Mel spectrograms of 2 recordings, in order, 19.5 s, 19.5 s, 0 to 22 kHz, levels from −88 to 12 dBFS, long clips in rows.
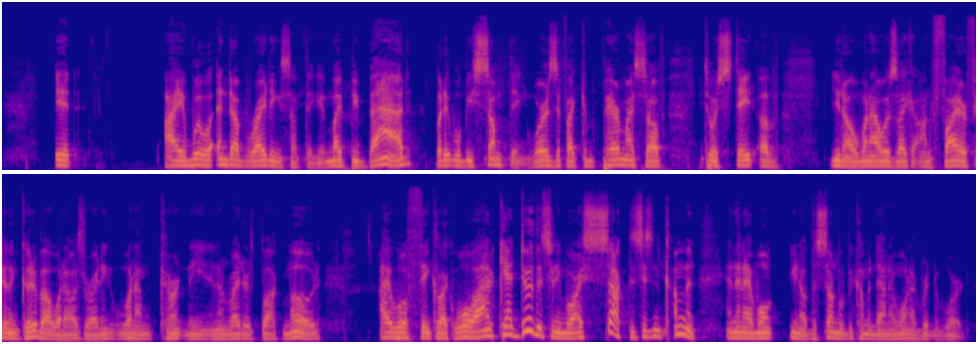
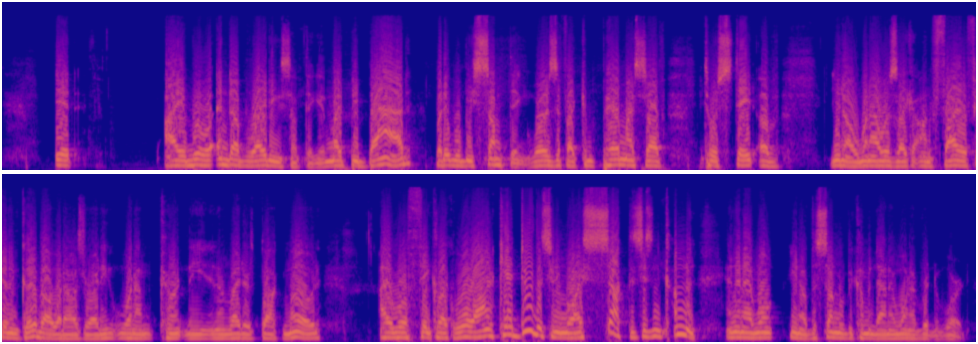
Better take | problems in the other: first | distortion; heavy; 21% of the sound clipped

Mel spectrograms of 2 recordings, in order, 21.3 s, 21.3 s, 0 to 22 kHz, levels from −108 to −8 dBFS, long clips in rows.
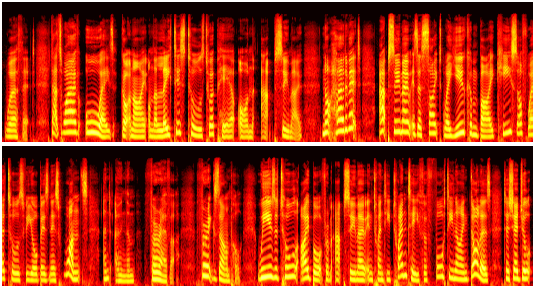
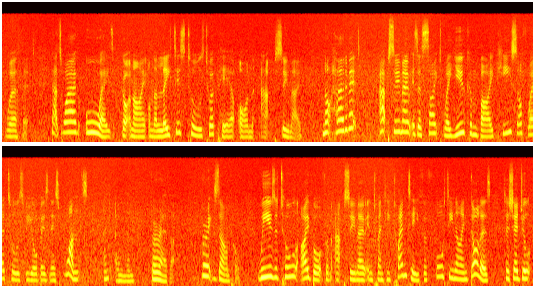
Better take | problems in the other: first | hiss; noticeable; throughout; 10 dB below the speech

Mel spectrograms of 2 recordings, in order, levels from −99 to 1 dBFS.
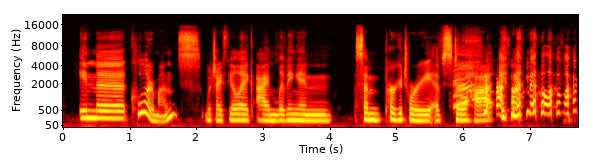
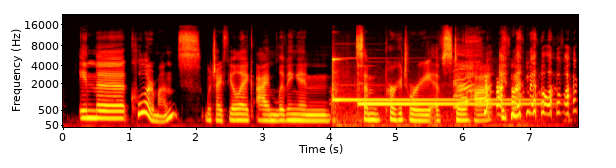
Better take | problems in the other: first | doorbell; loud; from 4 to 7 s; peak 4 dB above the speech

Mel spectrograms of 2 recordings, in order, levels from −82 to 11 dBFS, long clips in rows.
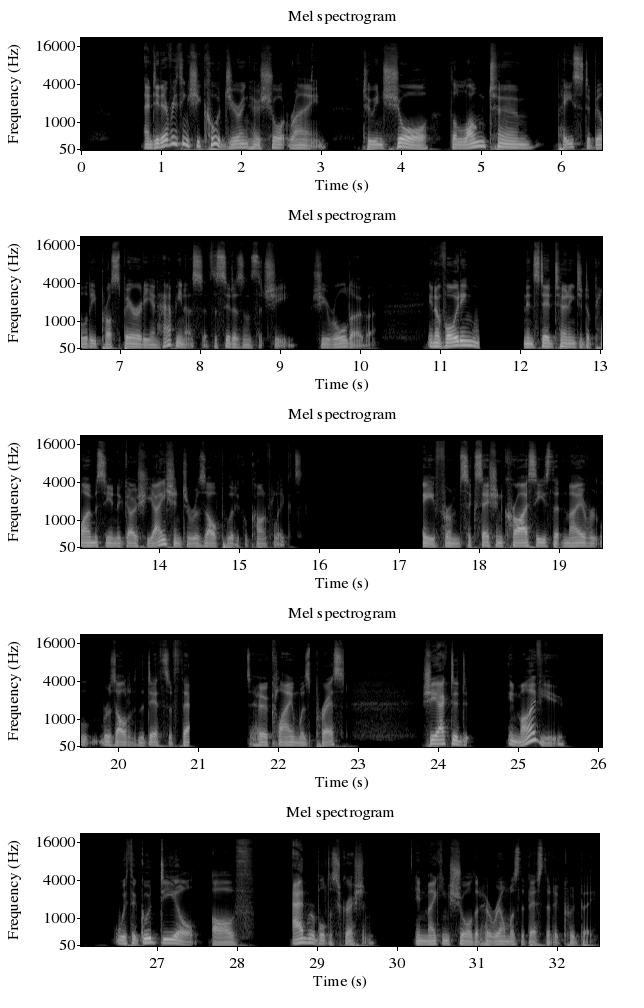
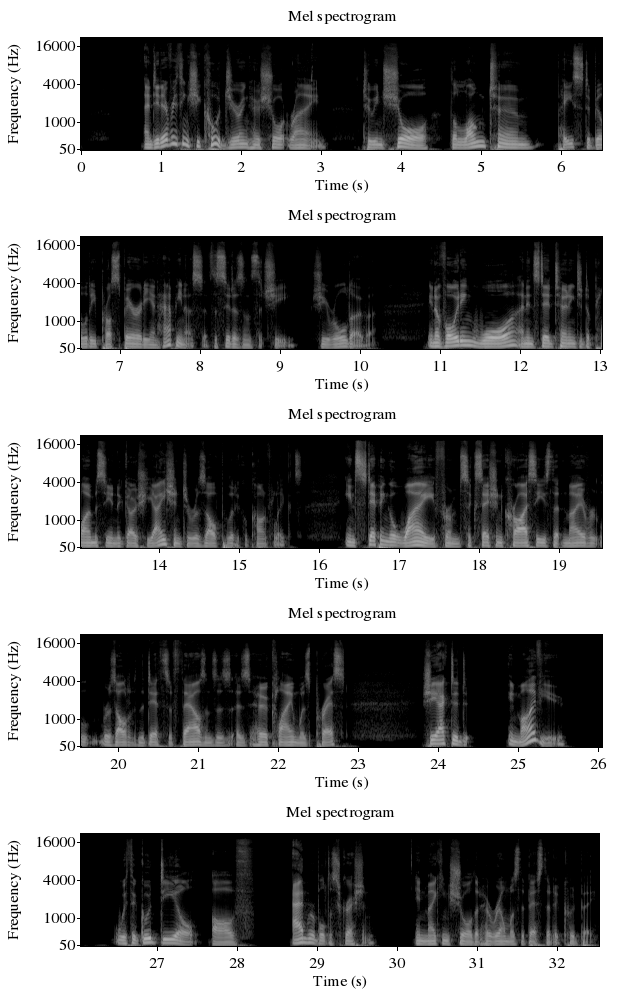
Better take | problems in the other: second | audio cutting out; at 12 s for 0.5 s, at 16 s for 1.5 s and at 21 s for 0.5 s

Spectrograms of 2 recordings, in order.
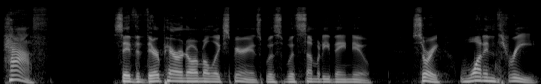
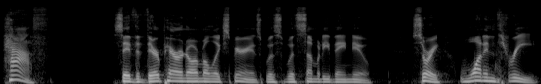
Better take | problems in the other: neither | none

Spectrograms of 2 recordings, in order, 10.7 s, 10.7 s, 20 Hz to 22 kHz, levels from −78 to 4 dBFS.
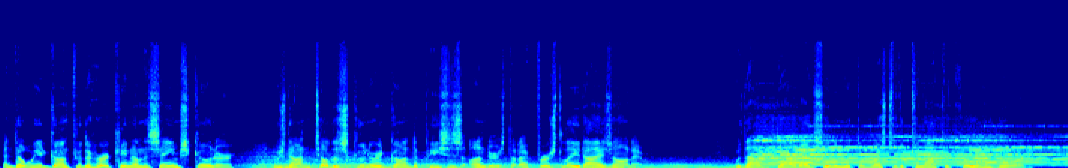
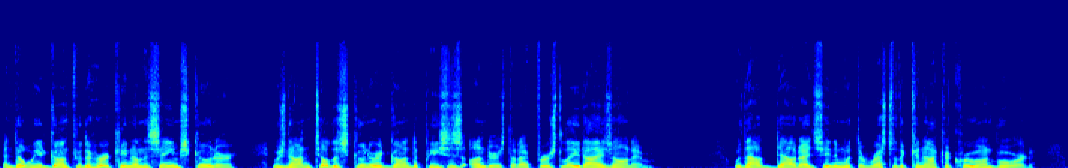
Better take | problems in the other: second | background music; loud; from 2.5 s on; 3 dB below the speech

